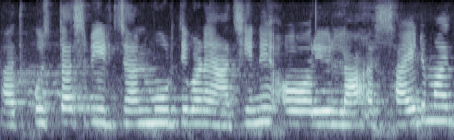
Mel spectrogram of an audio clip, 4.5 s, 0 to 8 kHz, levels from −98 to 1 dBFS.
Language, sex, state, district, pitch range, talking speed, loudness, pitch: Garhwali, female, Uttarakhand, Tehri Garhwal, 245-275 Hz, 185 wpm, -14 LUFS, 255 Hz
